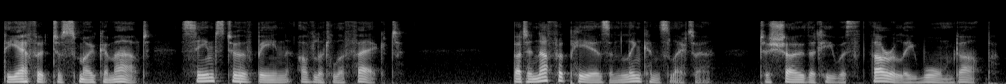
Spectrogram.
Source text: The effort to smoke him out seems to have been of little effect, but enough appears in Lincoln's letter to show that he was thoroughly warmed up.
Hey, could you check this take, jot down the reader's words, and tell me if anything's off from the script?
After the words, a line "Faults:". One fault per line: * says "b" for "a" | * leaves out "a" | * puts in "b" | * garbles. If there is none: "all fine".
The effort to smoke him out seems to have been of little effect, but enough appears in Lincoln's letter to show that he was thoroughly warmed up.
Faults:
all fine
